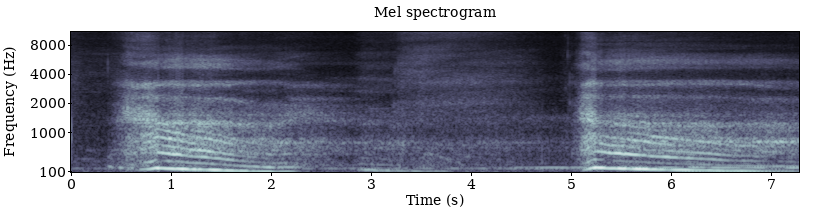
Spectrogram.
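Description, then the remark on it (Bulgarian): Deep, forceful full yogic breaths: a strong rushing inhale and exhale, a quieter stretch, then another powerful breath starting midway, slow and rhythmic with no talking. “Дишай така, продължи да дишаш, пълно йогийско дишане, намери си малко ритъма, дишай по този начин.”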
